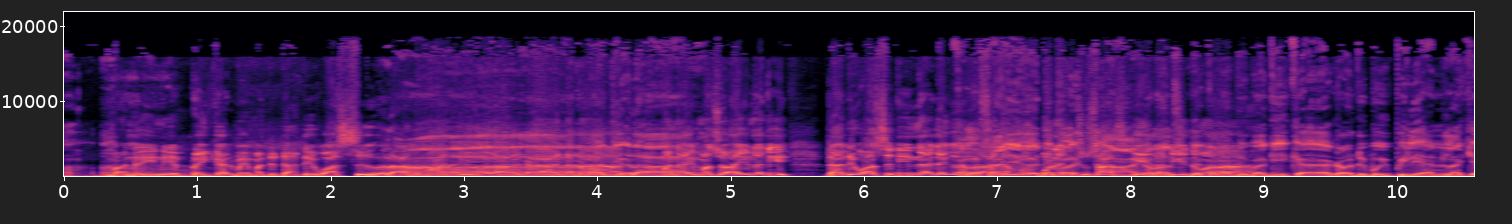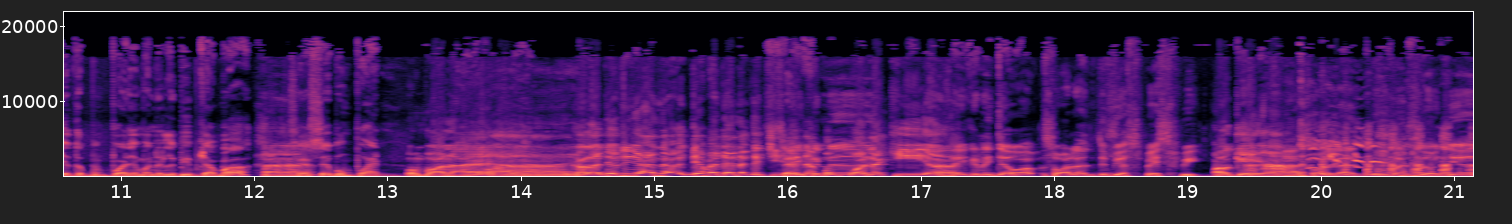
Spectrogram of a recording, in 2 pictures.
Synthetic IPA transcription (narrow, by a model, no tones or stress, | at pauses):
əmanainĩpəɾiŋkat̪̚mẽmãŋdədahdewasəlaɾəmad͡ʒəaaɾəmad͡ʒəlamanajimas̬ʊʔajəmt̪adi | dahdewasəninaʔd͡ʒaɡakalasajadlsusaalaiikaladibaɡika̰ʔkaladibəɡipiliɦanlakiat̪awpəmpuanjaŋmanaləbɪhmət͡ʃabasaasəpəmpua̰npəmpuanla | kalad͡ʒaid͡ʒaʔanaʔd͡ʒap̚adaanaʔkət͡ʃisajakənpəãpuanlakiə̃sajakənəd͡ʒawap̚soalant̪̬ubiaspɛsi̥fik̚okeasoalant̪umãsʊʔɲə̃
